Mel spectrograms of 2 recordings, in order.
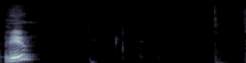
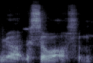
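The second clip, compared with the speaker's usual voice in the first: much softer and lower, almost to oneself; hushed praise; 8 semitones lower, 17 dB quieter, faster than usual. Real, not acted. Repeating praise over the damage photos, hushed praise. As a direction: let the praise sink to a private murmur.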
